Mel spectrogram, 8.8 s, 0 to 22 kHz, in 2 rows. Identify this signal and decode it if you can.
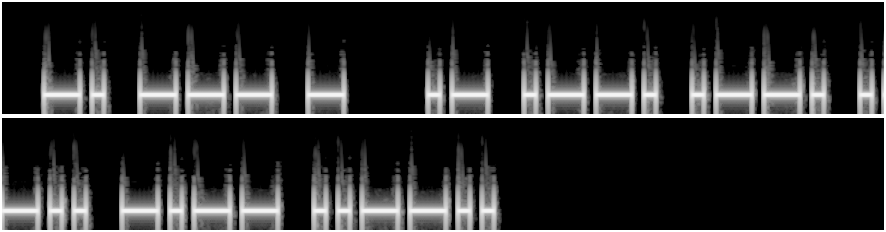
Morse code, heard as a keyed tone, about 20 wpm, 700 Hz. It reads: NOT APPLY?
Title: Sentences from Top 1200 Words 20wpm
